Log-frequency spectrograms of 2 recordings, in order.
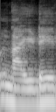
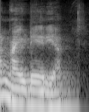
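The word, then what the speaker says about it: Cnidaria: उसको नाइडे भी बोलते हैं। सी साइलेंट रहेगा नाइडे।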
